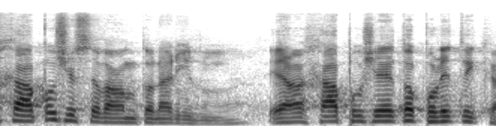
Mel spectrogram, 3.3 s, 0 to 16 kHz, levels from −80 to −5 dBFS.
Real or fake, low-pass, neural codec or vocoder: fake; 10.8 kHz; codec, 24 kHz, 1 kbps, SNAC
